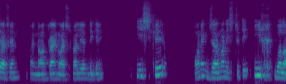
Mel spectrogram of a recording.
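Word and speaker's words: ich: যেটাকে বলা হয় মানে স্ট্যান্ডার্ড জার্মানে হলো ইশ তবে এটাকে ইখ বলা হয় আপনারা যদি কোথাও শোনেন ইহপিন এটাও সঠিক এটা ভুল না উচ্চারণ ইশকে আপনারা ইখিনও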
